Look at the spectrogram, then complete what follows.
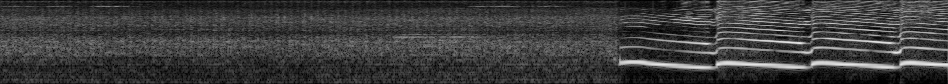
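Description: Low traffic rumble, then about three seconds in an ambulance's electronic siren starts suddenly and loud. Its tone glides down and snaps back up about twice a second.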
